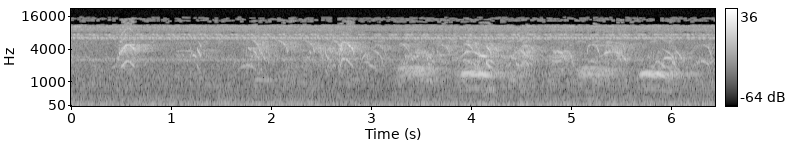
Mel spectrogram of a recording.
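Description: Rose-ringed parakeets give harsh, scratchy screeches, several overlapping in a loose, uneven series, with two louder shrieks near the end over a low rumbling background.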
